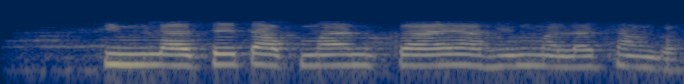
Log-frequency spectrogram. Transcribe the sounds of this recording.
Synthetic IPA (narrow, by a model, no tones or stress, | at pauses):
simlat͡set̪apmankajaɦemːəlasaŋɡa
